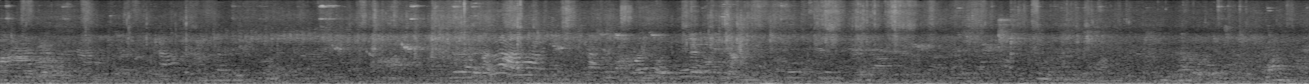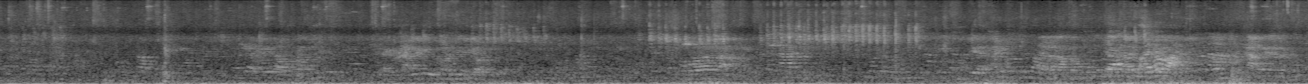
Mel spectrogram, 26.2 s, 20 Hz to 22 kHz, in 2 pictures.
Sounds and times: Walking in the temple 0:00.0 - 0:26.1

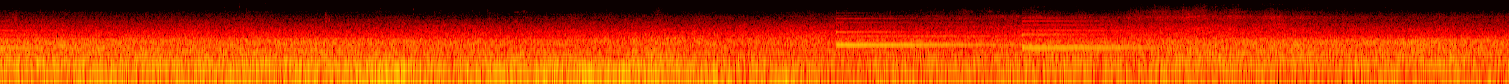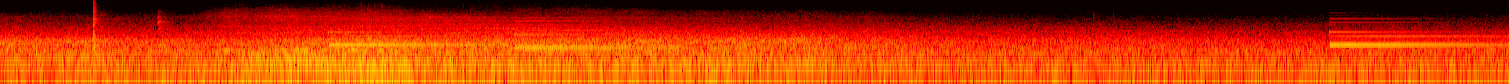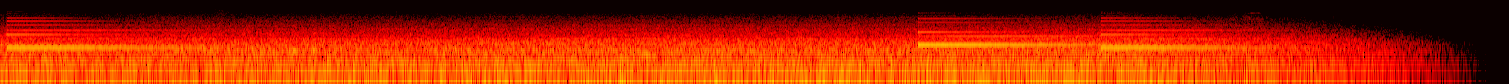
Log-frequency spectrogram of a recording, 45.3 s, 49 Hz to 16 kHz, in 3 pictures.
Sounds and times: chiming speaker 0:00.0 - 0:00.9
ebb and flow of traffic on the road 0:00.0 - 0:44.8
chiming speaker 0:08.4 - 0:12.0
chiming speaker 0:18.4 - 0:22.1
chiming speaker 0:28.4 - 0:32.8
chiming speaker 0:39.4 - 0:43.4

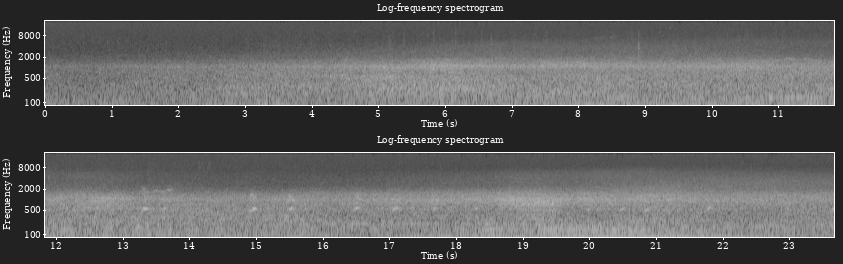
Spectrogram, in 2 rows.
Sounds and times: cars passing by 0:02.4 - 0:23.6
barking dogs 0:13.2 - 0:13.8
barking dogs 0:14.9 - 0:15.7
barking dogs 0:16.4 - 0:18.4

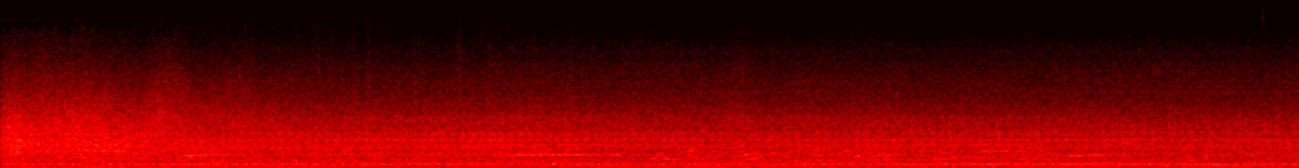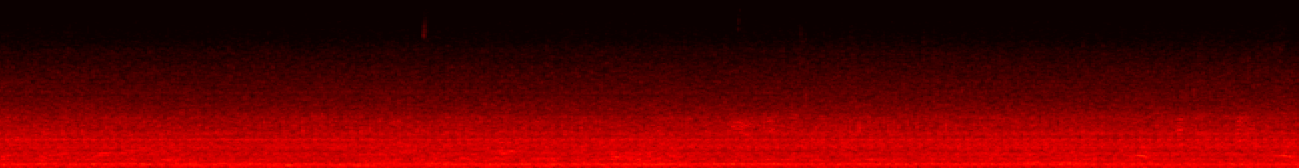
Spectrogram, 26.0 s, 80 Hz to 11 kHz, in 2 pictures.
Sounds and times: Cars are slowly driving through the intersection 0:00.0 - 0:25.9
a few distant voices 0:00.0 - 0:25.9
parked truck with its engine on 0:00.0 - 0:25.9

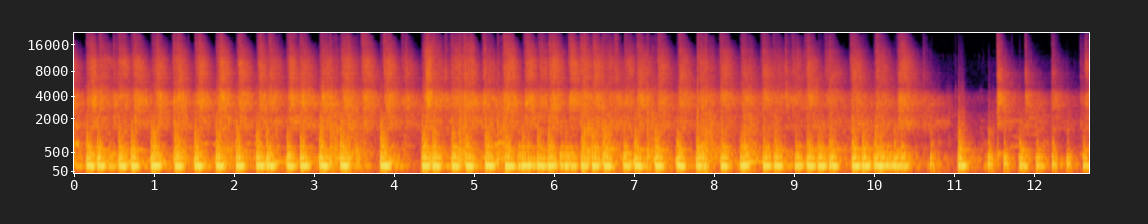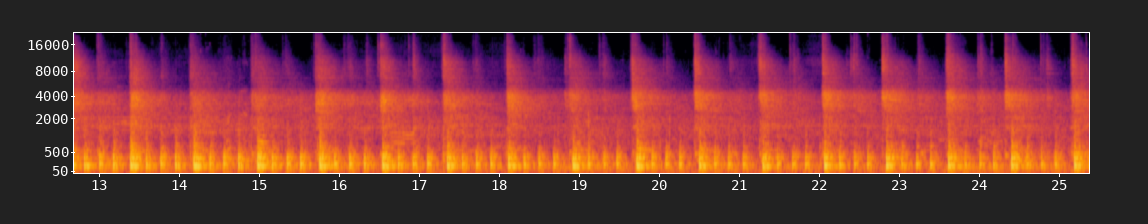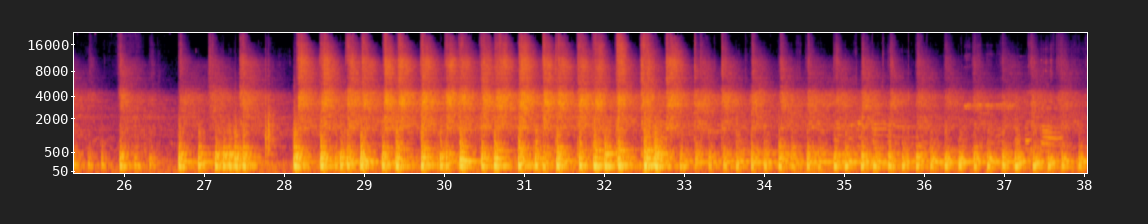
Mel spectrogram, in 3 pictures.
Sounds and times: Crowded crowd 0:00.0 - 0:38.0
Fireworks and firecrackers sound 0:00.0 - 0:38.0

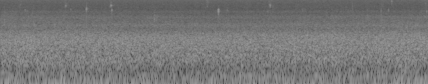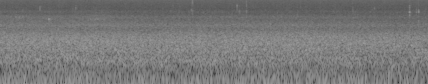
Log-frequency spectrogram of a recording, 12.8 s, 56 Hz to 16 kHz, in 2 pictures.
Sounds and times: wind blowing through the birch woodland 0:00.0 - 0:12.8

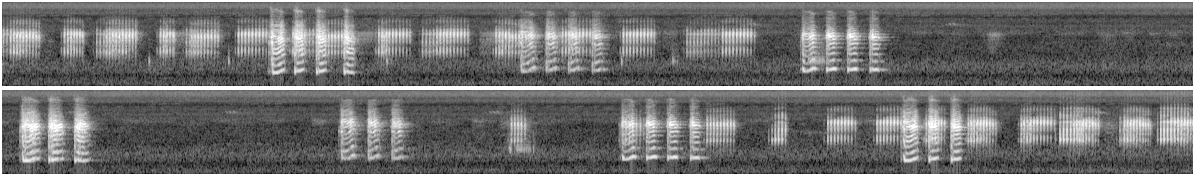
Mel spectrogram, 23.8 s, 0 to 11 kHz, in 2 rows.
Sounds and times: Frogs chirping 0:00.0 - 0:10.2
Frogs chirping 0:10.9 - 0:23.8

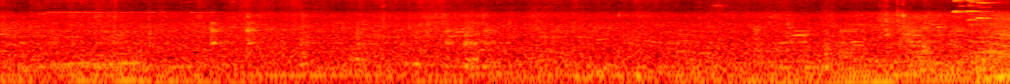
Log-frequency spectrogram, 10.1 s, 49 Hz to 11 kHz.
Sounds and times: traffic sound 0:05.6 - 0:10.1

